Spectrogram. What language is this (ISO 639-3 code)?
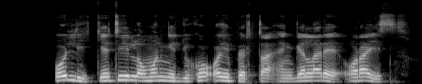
mas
